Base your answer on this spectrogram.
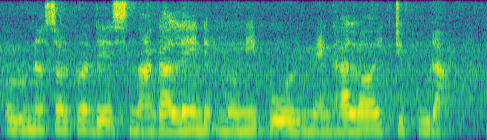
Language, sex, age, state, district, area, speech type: Assamese, female, 45-60, Assam, Nagaon, rural, spontaneous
